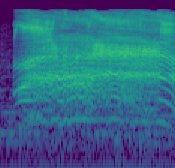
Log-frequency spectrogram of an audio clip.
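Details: Newborn baby girl just after delivery gives one loud, sustained wail lasting about a second: a strong newborn cry.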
